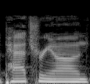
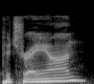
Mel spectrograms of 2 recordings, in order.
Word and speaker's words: Patreon: Yeah, we've got the the Patreon p I said I used to call it Petraon like General Petray. Suck it and That's how I thought you pronounced it and then somebody laughed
